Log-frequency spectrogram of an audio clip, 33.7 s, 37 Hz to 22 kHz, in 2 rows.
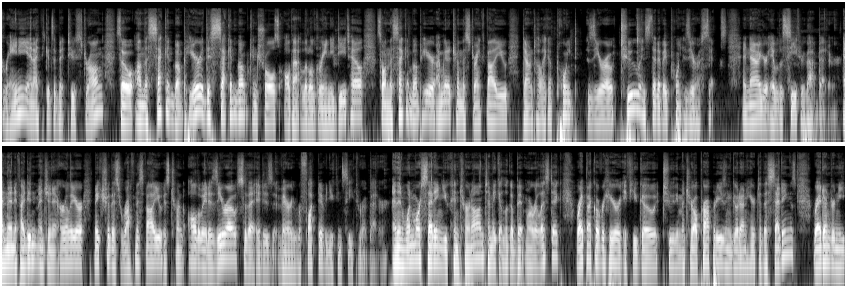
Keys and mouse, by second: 3.0 click, 3.8 middle click, 4.4 middle click, 5.9 middle click, 9.4-13.2 drag, 16.3 shift+middle click, 17.6 middle click, 18.7-20.6 drag, 22.0 shift+click, 24.2 click.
